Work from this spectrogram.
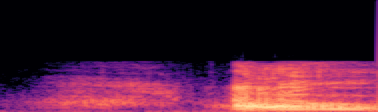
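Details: Boston Terriers fighting over a ball their owner holds, gumming at each other in play. A soft low rumble, a short pause, then a loud, deep, harsh growl that builds and holds for the last three quarters of a second.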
